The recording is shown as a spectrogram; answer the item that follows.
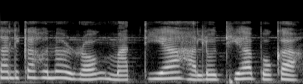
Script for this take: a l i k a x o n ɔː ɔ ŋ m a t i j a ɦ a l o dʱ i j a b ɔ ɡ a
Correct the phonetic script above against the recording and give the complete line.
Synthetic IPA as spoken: a l i k a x ɔ n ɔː ɔ ŋ m a t i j a ɦ a l o dʱ i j a b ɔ ɡ a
